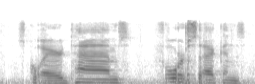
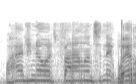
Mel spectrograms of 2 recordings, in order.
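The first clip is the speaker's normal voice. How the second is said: higher whiny student questioning; 7 semitones higher, much faster than usual. Retold or imitated. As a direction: play the skeptical student. Teacher voices a doubting student.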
